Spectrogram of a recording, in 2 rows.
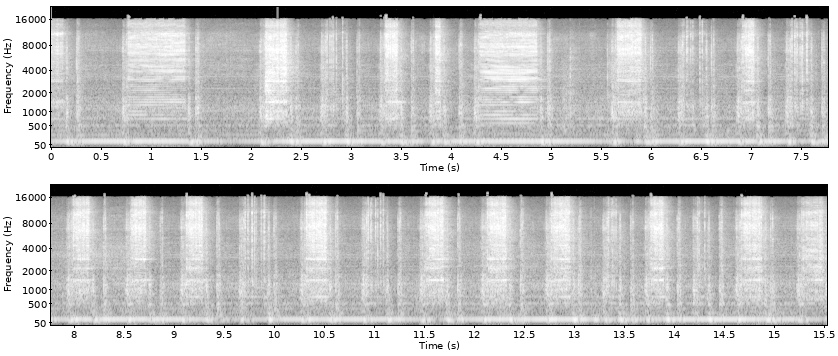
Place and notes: {
  "title": "Radio Free Robots Sound Studio",
  "date": "2007-12-17 19:03:00",
  "latitude": "48.89",
  "longitude": "2.35",
  "altitude": "82",
  "timezone": "GMT+1"
}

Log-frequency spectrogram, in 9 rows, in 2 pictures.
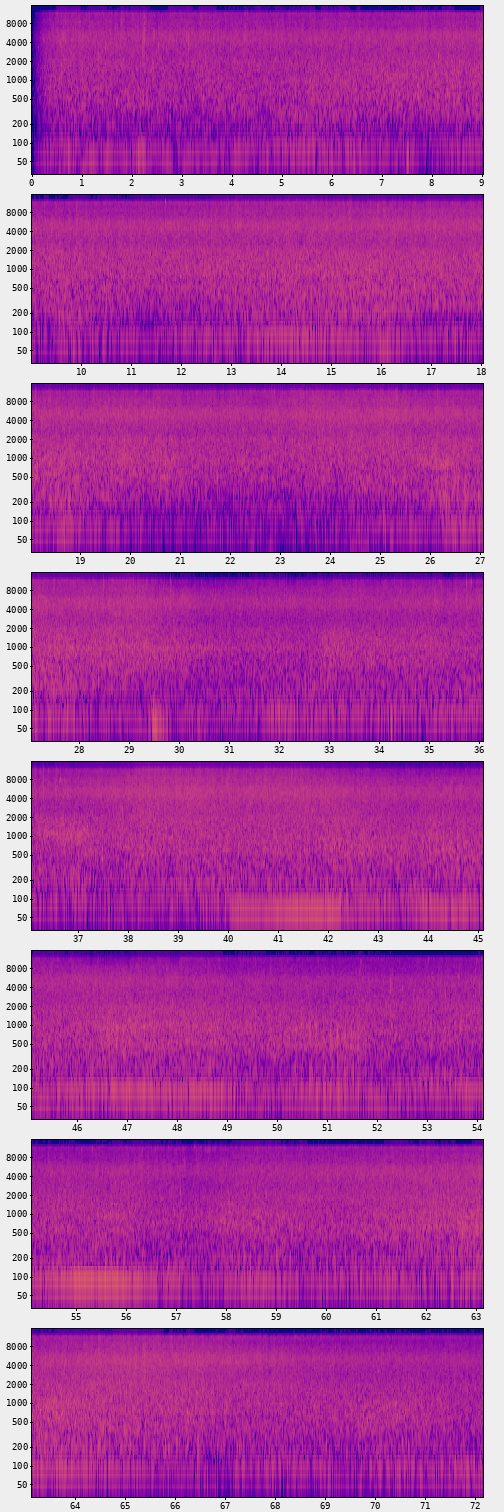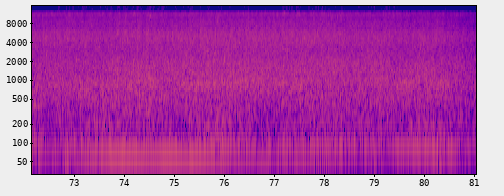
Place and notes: {
  "title": "The stream and the N11 sounding together, Glen of the Downs, Bellevue Demesne, Co. Wicklow, Ireland - Listening to the stream and the N11 playing together",
  "date": "2002-10-01 13:30:00",
  "description": "When I revisited the Glen of the Downs site (where I had lived on a road protest in 1997) I was obsessed with the relationship between the sound of the stream which I remembered so clearly, and the din of the N11 motorway drowning it out. In this recording - a rare moment when I actually stood still for some moments and listened properly to the sounds - you can hear both the N11 and the stream together. I was very interested in the relationship between the two sounds and was still trying to understand what it means to call sounds \"Nature\" or \"Manmade\". I am still trying to understand this, because I am not sure the separation is useful. Recorded in 2002 with unknown microphone and minidisc player.",
  "latitude": "53.14",
  "longitude": "-6.12",
  "altitude": "104",
  "timezone": "Europe/Dublin"
}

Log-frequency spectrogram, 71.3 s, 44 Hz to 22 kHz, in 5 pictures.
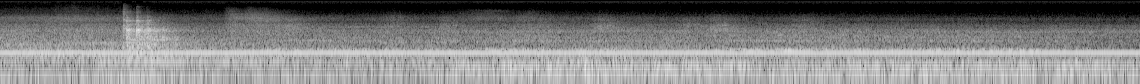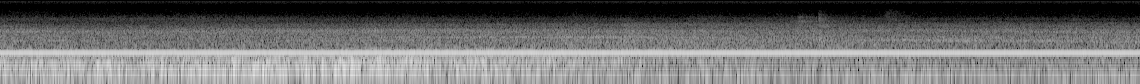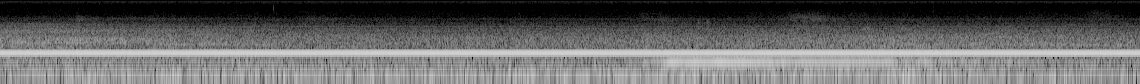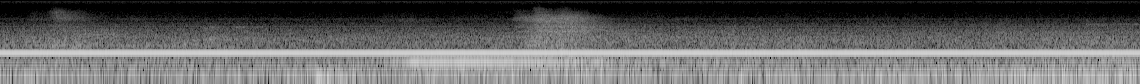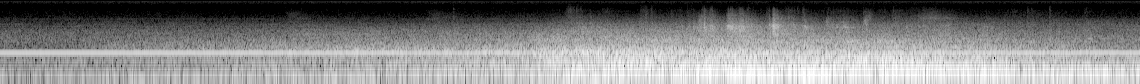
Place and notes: {
  "title": "Gleisdreick, Berlin - intercom, tones and tunes",
  "date": "2016-05-26 23:30:00",
  "description": "close to midnight at Gleisdreick, Berlin, at a gate, attracted by the tone of an intercom and other sounds of unclear origin, night ambience.\n(Sony PCM D50, Primo EM172)",
  "latitude": "52.50",
  "longitude": "13.37",
  "altitude": "33",
  "timezone": "Europe/Berlin"
}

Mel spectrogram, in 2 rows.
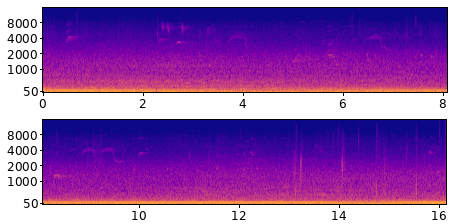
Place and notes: {
  "title": "koishikawa korakuen gardens, tokyo - gardens sonority",
  "date": "2013-11-13 14:58:00",
  "latitude": "35.71",
  "longitude": "139.75",
  "altitude": "12",
  "timezone": "Asia/Tokyo"
}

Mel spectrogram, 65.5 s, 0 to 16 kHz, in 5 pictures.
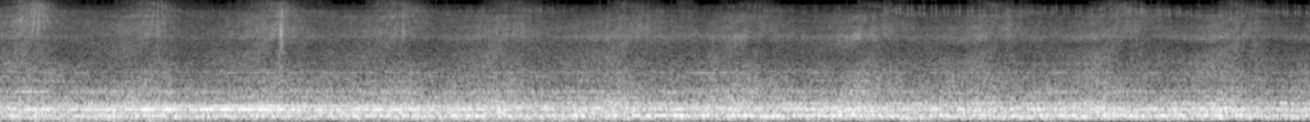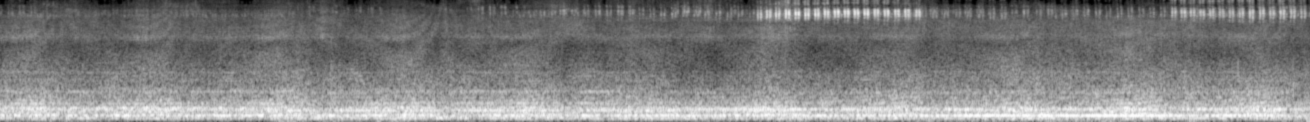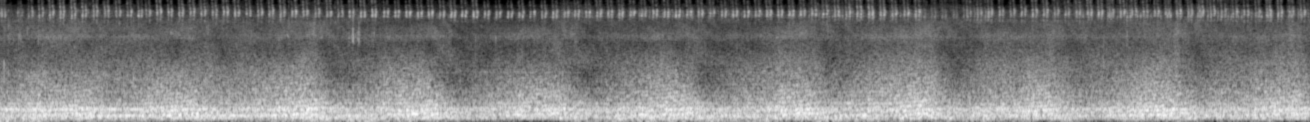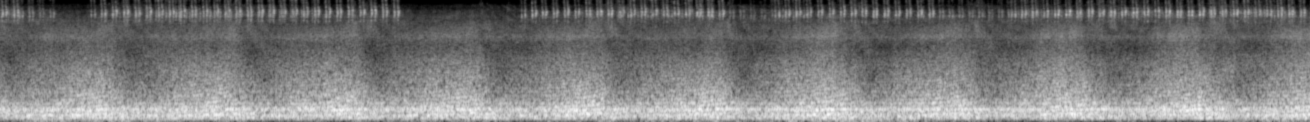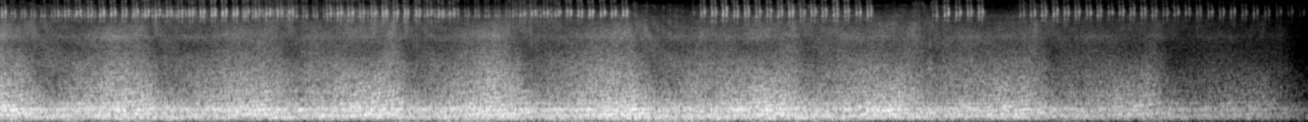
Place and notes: {
  "title": "Bouin, France - rotating motor Wind turbine",
  "date": "2016-07-19 14:20:00",
  "description": "Une Eolienne change d'axe, présence de grillons.\nThe wind turbine was about to change its axis.\nCrickets at the end.\n/Oktava mk012 ORTF & SD mixpre & Zoom h4n",
  "latitude": "46.95",
  "longitude": "-2.05",
  "altitude": "1",
  "timezone": "GMT+1"
}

